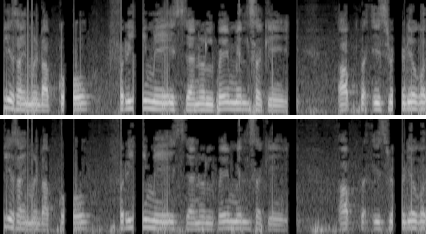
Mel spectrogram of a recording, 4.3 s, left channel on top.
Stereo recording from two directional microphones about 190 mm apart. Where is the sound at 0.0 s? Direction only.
35° left (ahead or behind).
